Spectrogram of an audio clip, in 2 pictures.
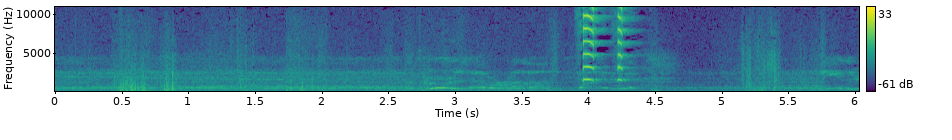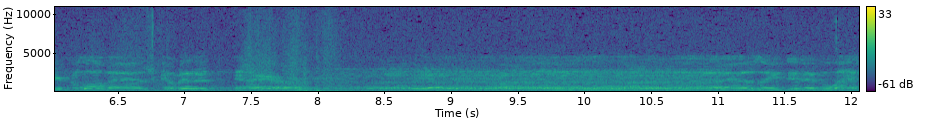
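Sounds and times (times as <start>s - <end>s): squeaky dog toy squeaks: 4.0s - 4.4s.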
